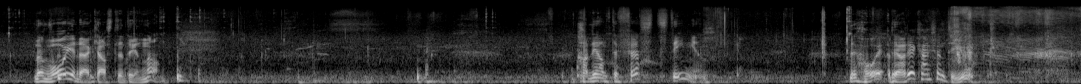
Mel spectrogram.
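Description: A man talks with animation close by, through a clip-on microphone.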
